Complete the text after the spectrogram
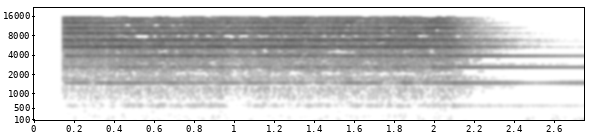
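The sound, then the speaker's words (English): A loud electric school bell at a middle school rings for the last class of the day, continuously for about two seconds with a harsh metallic clatter, then cuts off and leaves bright tones fading away. No voices. “The bell rang for the last class of the day.”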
